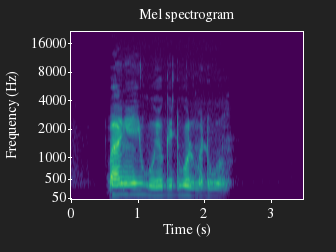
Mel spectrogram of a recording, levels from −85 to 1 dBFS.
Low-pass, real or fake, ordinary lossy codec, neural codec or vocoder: 19.8 kHz; fake; none; vocoder, 48 kHz, 128 mel bands, Vocos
